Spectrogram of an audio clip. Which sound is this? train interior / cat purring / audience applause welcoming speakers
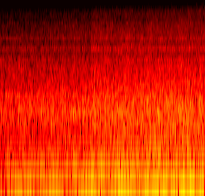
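train interior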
